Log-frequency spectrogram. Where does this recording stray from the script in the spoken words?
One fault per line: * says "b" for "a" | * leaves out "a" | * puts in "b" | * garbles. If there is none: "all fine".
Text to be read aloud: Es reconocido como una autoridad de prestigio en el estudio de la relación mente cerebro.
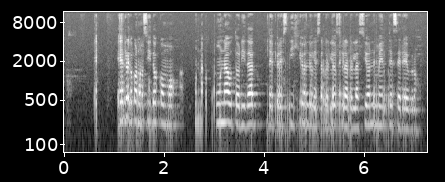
all fine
